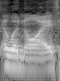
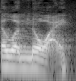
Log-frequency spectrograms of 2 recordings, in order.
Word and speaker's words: Illinois: weekend and I pronounced Illinois with an S. Illinois is not pronounced with an S. Okay, it's pronounced Illinois.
